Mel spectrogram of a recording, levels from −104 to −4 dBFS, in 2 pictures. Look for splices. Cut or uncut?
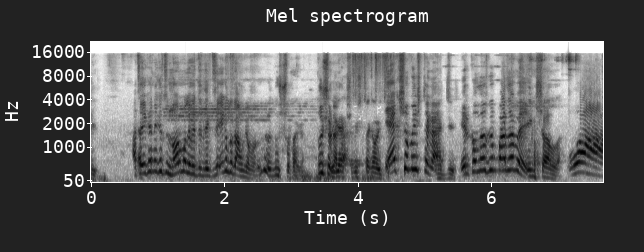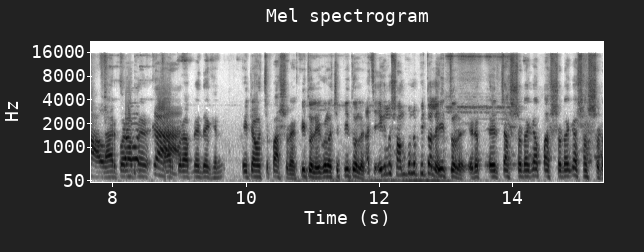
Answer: uncut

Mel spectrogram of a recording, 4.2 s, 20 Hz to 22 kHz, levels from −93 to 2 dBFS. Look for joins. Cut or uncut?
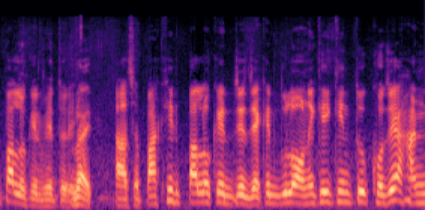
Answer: uncut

